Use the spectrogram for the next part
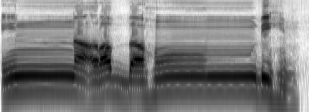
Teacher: میم ساکن کے بعد با آئے تو گنہ کے ساتھ اخفاء ہوگا، اس کو اخفاء شفوی کہتے ہیں۔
